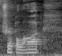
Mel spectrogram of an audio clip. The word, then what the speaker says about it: triple aught: double or triple zero, usually pronounced triple aught, buckshot used.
